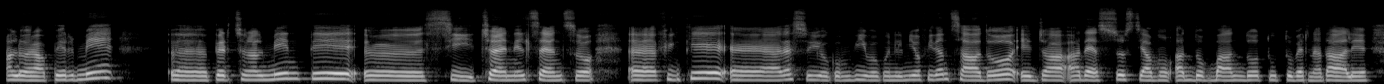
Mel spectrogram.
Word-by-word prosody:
Allora, 195 -3 +2
per 210 +2 0
me, 280 +7 +1 0.5
ehm, 195 -2 0
personalmente, 245 +6 +3
uhm, 195 -3 +1
sì, 190 -1 -5
cioè 200 +2 +4
nel 200 +2 -2
senso, 195 -1 0 0.3
uhm, 205 -1 +2
finché, 260 +6 +2
ehm, 200 -1 0
adesso 225 +2 -3
io 200 -3 -3
convivo 195 +1 -4
con 190 0 -5
il 190 0 -3
mio 210 +1 -1
fidanzato 215 -1 0
e 195 0 0
già 195 0 0
adesso 195 +1 0
stiamo 195 -3 -3
addobbando 195 0 -2
tutto 200 0 -4
per 195 0 -1
Natale, 185 0 0
200 Hz, 120 wpm, -23 LUFS, 195-215 Hz, 0.5 s, cioè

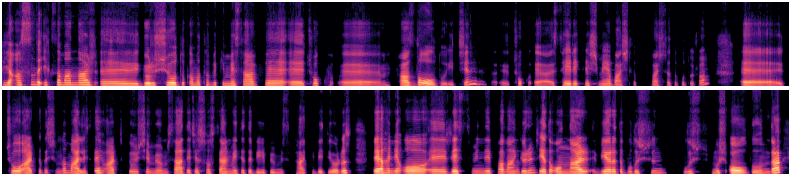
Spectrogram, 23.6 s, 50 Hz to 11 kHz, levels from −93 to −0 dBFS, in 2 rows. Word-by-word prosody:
Ya, 265 0 +2
aslında 280 +2 -1
ilk 280 +1 -9
zamanlar, 275 0 +1
eee, 220 -1 0
görüşüyorduk, 240 +3 +3
ama 240 +1 -5
tabii 245 +2 -12
ki 235 - -13
mesafe, 230 +3 -2
eee, 205 -1 -1
çok, 230 +2 -6 0.3
emm, 175 -2 -7
fazla 195 +7 +1
olduğu 200 -8 +3
için, 310 - -9 0.2
eee, - - -19
çok, 240 -1 -10 0.2
eee, 115 +4 -7
seyrekleşmeye 205 +1 -5
başla 155 -1 -10 0.2
başladı - - -13
bu - - -20
durum. 430 - -12 0.5
Eee, 310 - -1
çoğu 255 0 +3
arkadaşımla 195 +4 -3
maalesef 230 +3 0
artık 180 -2 -4
görüşemiyorum, 205 -4 -9
sadece 220 +1 -2
sosyal 210 -2 -5
medyada 180 -2 -9
birbirimizi 160 -1 -12
takip 155 -1 -10
ediyoruz 160 - -1 0.4
ve 260 - +10
hani, 255 -1 +4
o, 245 0 +4
eee, 215 0 0
resmini 240 +1 0
falan 235 0 -2
görünce 255 +1 -1
ya 225 - +4
da 220 - -1
onlar 225 +1 +5 0.2
bir 225 0 +5
arada 220 -1 +3
buluşun 235 +3 -10 0.2
buluşmuş 215 +4 -10
olduğunda, 180 - +7
220 Hz, 130 wpm, -22 LUFS, 195-250 Hz, 0.5 s, ve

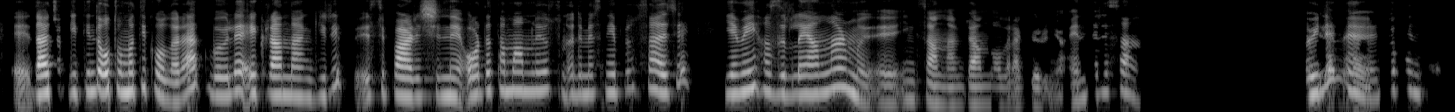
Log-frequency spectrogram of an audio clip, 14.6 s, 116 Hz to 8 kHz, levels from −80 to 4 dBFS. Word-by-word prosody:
eee, - - -7
daha 235 +1 +11
çok 280 - -23
gittiğinde 255 +2 0
otomatik 255 +3 +2
olarak, 220 - +2
böyle, 220 +2 0
ekrandan 225 -4 +2
girip, 215 +2 -11
eee, 205 - -9
siparişini 215 -2 +2
orda 230 +3 0
tamamlıyorsun, 260 -1 -4
ödemesini 230 +2 -9
yapıyorsun. 260 +2 -11
Sadece 240 -9 0 0.3
yemeği 250 +5 0
hazırlayanlar 235 +3 0
mı, 240 -9 -3
eee, 165 0 -8
insanlar 160 -5 -7
canlı 155 0 -6
olarak 150 0 -15
görünüyor? 145 - -16
Enteresan. 240 +7 -9 1.7
Öyle 225 -3 -1
mi? 205 -2 -5
Çok 270 0 -15
enteresan. 245 +3 -17
235 Hz, 120 wpm, -25 LUFS, 210-255 Hz, 1.7 s, daha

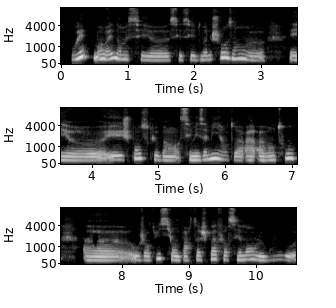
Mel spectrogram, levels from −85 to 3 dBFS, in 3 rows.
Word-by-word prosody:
Ouais, 295 - +7
ouais, 275 -4 +3
ouais. 230 +1 +3
Non 265 -5 +5
mais 210 -1 -5
c'est, 190 -3 -6
heu, 170 0 -2
c'est-c'est 185 +2 -6
une 180 - -8
bonne 190 +2 -8
chose, 280 +2 +3
hein, 240 0 +1
heu, 175 -1 -7 0.4
et, 180 -2 0
heu, 165 0 +1
et 390 +1 +2
je - - -3
pense 245 0 +2
que 200 - -5
ben, 170 -2 -1
c'est - - -3
mes 180 +1 +2
amies, 235 +4 +6
hein, 200 -2 -11
to - - -9
a 170 - -2
avant 175 +1 -2
tout. 255 +6 +3 0.4
Heu, 175 - -2 0.6
aujourd'hui 180 +5 -1
si 240 -5 -4
on 175 -2 +2
partage 175 +3 -2
pas 220 0 +1
forcément 200 0 -3
le 175 -3 +1
goût, 180 +4 -14
heu, 390 - -3
190 Hz, 215 wpm, -24 LUFS, 175-235 Hz, 0.6 s, Ouais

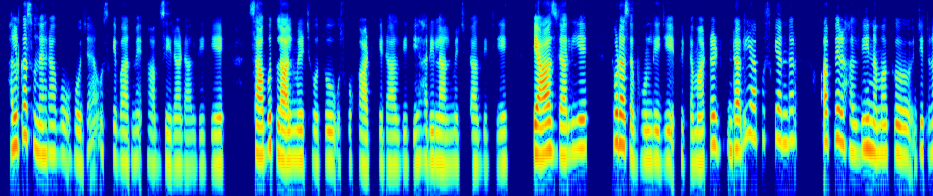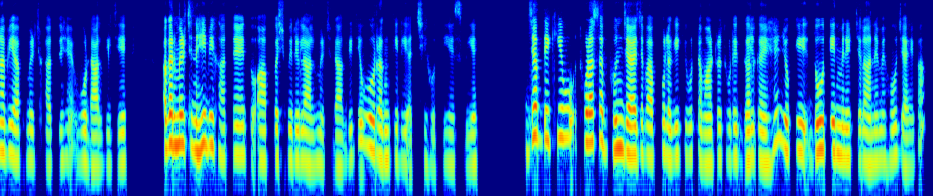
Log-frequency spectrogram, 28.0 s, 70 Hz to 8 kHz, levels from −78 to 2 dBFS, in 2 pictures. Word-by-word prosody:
हल्का 240 +7 +5
सुनहरा 195 -8 -2
वो 185 -3 -10
हो 165 -2 -2
जाए, 155 - -12
उसके 190 -3 -10
बाद 160 -1 -4
में 170 0 -9
आप 155 -1 -9
ज़ीरा 155 0 -6
डाल 150 0 -11
दीजिए, 155 +1 -5 0.4
साबुत 200 +3 +5
लाल 170 -1 +8
मिर्च 175 0 -2
हो 160 - -4
तो 165 0 -3
उसको 165 +1 -15
काट 150 -3 -2
के 160 - -6
डाल 150 -1 -5
दीजिए, 155 +1 -10
हरी 170 -1 -5
लाल 155 -1 -1
मिर्च 155 0 -12
डाल 155 -1 -3
दीजिए, 155 +1 -9 0.4
प्याज़ 200 +1 +10
डालिए, 205 +4 +2 0.4
थोड़ा-सा 240 -8 +8
भून 170 0 -4
लीजिए 170 0 -2
फिर 180 - -13
टमाटर 165 +10 +1 0.2
डालिए 225 +9 +3
आप 290 -1 +1
उसके 280 +1 -6
अंदर 275 +1 -2 0.4
और 265 - +8
फिर 280 -2 +5
हल्दी, 205 +3 0
नमक 195 -1 0 0.4
जितना 210 0 -2
भी 195 -1 -3
आप 170 -1 -1
मिर्च 170 -1 -9
खाते 155 +1 -11
हैं 170 - -12
वो 170 +1 -8
डाल 150 -1 -4
दीजिए। 160 +1 -9 0.6
अगर 250 +2 +8
मिर्च 250 -1 +5
नहीं 220 +4 +3
भी 240 0 +1
खाते 185 -2 -8
हैं 190 0 -1
तो - - -11
आप 170 0 -3
कश्मीरी 170 -1 -5
लाल 160 -2 -3
मिर्च 155 -2 -12
डाल 150 -1 -6
लीजिए 175 -6 -6
वो 230 -2 +2
रंग 175 -3 -3
के 175 - -9
लिए 165 +1 -10
अच्छी 165 - -14
होती 160 +1 -18
है - - -10
इसलिए। 155 0 -10 0.8
जब 305 -2 +6
देखिए 290 +1 0
वो 290 - -2
थोड़ा-सा 260 +1 +6
भुन 220 +1 +3
जाए, 190 -2 +6
जब 195 +1 -9
आपको 180 +3 -3
लगे 185 0 -3
कि 185 0 -15
वो 185 - -8
टमाटर 160 +1 -4
थोड़े 180 +1 -6
गल 170 +2 -1
गए 160 -2 -1
हैं 255 - -7
जो 215 -3 +2
कि 210 -2 -2
2-3 210 +2 +3
मिनट 180 -1 -2
चलाने 165 -2 -4
में 170 - -8
हो 170 +3 -7
जाएगा, 150 - -9
175 Hz, 205 wpm, -23 LUFS, 160-210 Hz, 0.8 s, प्याज़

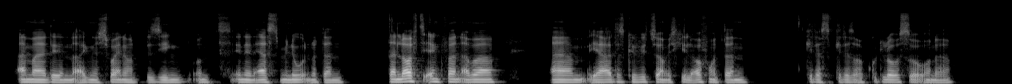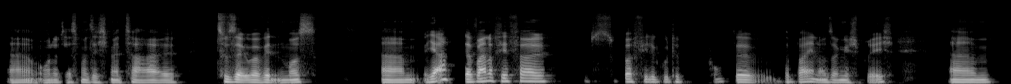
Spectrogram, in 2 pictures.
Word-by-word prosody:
einmal 110 -1 +4
den 105 0 +1
eigenen 105 -1 0
Schweinehund 105 0 -1
besiegen 105 +1 -2
und 105 +1 -7
in 110 - -2
den 105 -1 +2
ersten 105 0 +1
Minuten 105 0 +1
und 100 0 -4
dann 100 +1 -1 0.4
dann 115 0 +4
läuft's 140 +1 +6
irgendwann. 125 -1 +1
Aber, 110 0 +3 0.5
ähm, 105 +1 +2
ja, 105 +1 +3
das 110 -1 -6
Gefühl 110 0 -3
zu 115 - -1
haben, 105 - +1
ich 105 - -6
gehe 105 - -3
laufen 110 +3 -1
und 105 +1 -5
dann 105 0 0 0.6
geht - - -7
das 105 0 -5
geht 105 - -8
das 105 - -2
auch 100 -1 -5
gut 105 +2 -15
los 110 -1 +1
so, - - -2
ohne, 100 0 -3 0.6
ähm 100 0 -2
ohne 100 +1 -2
dass 95 +2 -9
man 105 - 0
sich 95 -1 -5
mental 100 -1 -1 0.4
zu 125 - +1
sehr 110 -3 +6
überwinden 105 -1 +3
muss. 105 +1 -1 0.6
Ähm, 105 0 +2
ja, 135 - +5
da 120 -1 +4
waren 140 +2 +7
auf 160 - -4
jeden 145 -1 +2
Fall 140 -2 +1 0.4
super 140 -3 -4
viele 115 -1 -4
gute 115 0 -6 0.2
Punkte 110 -4 -1 0.3
dabei 110 +3 -1
in 115 - 0
unserem 105 -1 0
Gespräch. 95 -1 -4 0.5
Ähm, 105 0 +2
105 Hz, 185 wpm, -25 LUFS, 105-115 Hz, 0.6 s, waren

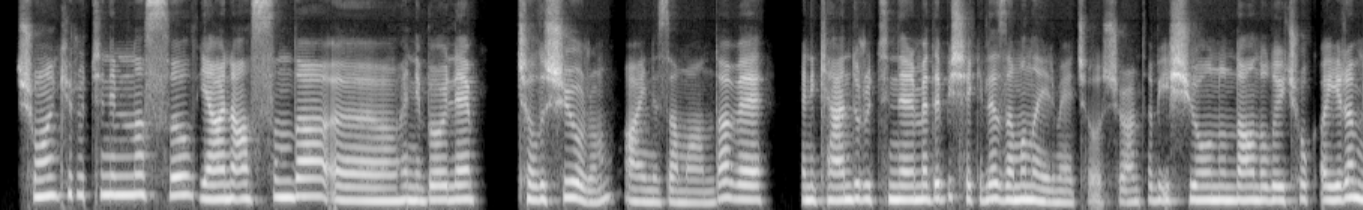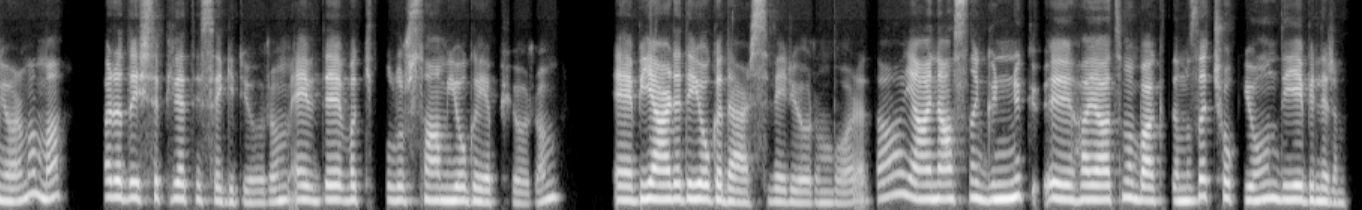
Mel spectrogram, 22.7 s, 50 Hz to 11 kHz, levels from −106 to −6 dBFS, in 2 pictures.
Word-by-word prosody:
Şu 265 - 0
anki 285 +2 0
rutinim 295 0 -2
nasıl? 295 -1 0
Yani, 230 0 +3
aslında, 255 +4 +1 0.2
ııı, 205 -3 0
hani, 210 -1 -1
böyle, 220 0 0 0.3
çalışıyorum 225 -1 +2
aynı 190 -2 -4
zamanda 180 +5 -5
ve, 220 -1 +2 0.3
hani, 210 -1 -1
kendi 215 +2 0
rutinlerime 220 0 +1
de 235 -1 0
bir 260 - -4
şekilde 225 -2 0
zaman 220 0 +2
ayırmaya 180 -3 -3
çalışıyorum. 185 +1 -8
Tabii, 210 +2 -8
iş 210 +1 +5
yoğunluğundan 215 0 +1
dolayı 210 0 -1
çok 220 +1 -7
ayıramıyorum 215 0 +1
ama 275 -2 -2 0.3
arada, 255 -2 +2
işte, 245 +1 -1
pilatese 225 -3 -3
gidiyorum, 190 +2 -6
evde 220 0 +1
vakit 220 0 -7
bulursam 210 0 -1
yoga 205 0 +1
yapıyorum, 185 +5 -6 0.4
eee, 215 -1 +3
bir 225 - +4
yerde 230 -1 +6
de 235 - +3
yoga 225 -2 +3
dersi 185 +1 -2
veriyorum 175 -2 -5
bu 170 -1 -9
arada. 240 - -7
Yani, 230 -4 +4
aslında, 235 +1 +1
günlük, 230 +5 +3
eee, 235 -2 +3
hayatıma 225 +2 +2
baktığımızda 210 +4 0
çok 245 -2 -4
yoğun, 225 +3 +1
diyebilirim. 210 -5 0
220 Hz, 150 wpm, -20 LUFS, 205-235 Hz, 0.4 s, yerde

